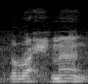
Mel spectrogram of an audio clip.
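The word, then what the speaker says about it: رحمن: റഹ്മാൻ റഹ്മാൻ ഹ എന്ന ഉച്ചാരണം വളരെ കൃത്യമായി ഉച്ചരിക്കണം. പല ആളുകളും ഹ എന്ന് പറയാൻ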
